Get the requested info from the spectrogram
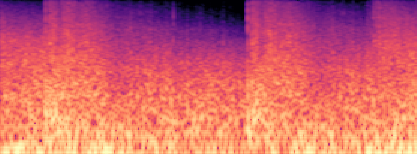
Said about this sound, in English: the ground in front of all of you will light up with explosions.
